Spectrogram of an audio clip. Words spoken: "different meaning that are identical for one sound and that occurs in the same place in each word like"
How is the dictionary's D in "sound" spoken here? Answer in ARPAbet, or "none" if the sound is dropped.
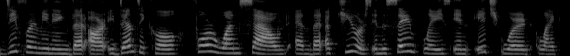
D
